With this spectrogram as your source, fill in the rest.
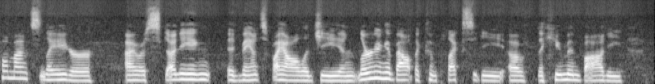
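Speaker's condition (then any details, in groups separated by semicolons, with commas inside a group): Cleft palate, severe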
